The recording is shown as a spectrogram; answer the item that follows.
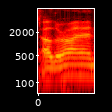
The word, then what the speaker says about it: Al Rayyan: Head of International Hospitality Department at Al Rayyan. Am I pronouncing it correctly? Yes, Al Rayyan International University College.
